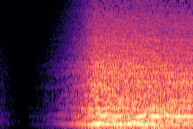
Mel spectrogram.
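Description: A single race car engine roars loudly from close by.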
